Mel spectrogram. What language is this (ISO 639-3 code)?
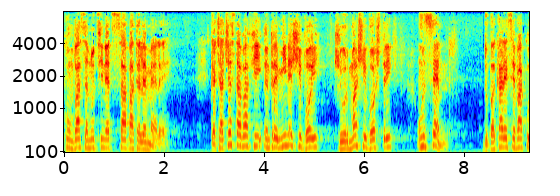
ron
